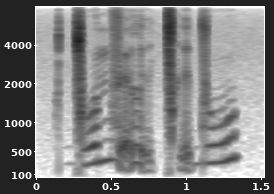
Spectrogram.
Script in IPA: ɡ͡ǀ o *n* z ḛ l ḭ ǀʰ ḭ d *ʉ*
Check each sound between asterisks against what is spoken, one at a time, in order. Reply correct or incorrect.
correct, incorrect: u

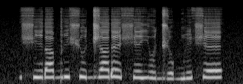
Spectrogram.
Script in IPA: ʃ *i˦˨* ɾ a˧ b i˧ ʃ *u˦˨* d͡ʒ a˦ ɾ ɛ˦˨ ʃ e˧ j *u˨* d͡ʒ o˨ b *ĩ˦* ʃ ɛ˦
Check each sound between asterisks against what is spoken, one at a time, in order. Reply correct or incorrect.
incorrect: i˨, incorrect: u˧, correct, incorrect: ĩ˨˦

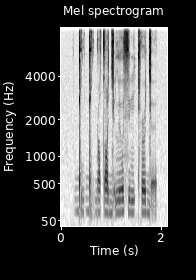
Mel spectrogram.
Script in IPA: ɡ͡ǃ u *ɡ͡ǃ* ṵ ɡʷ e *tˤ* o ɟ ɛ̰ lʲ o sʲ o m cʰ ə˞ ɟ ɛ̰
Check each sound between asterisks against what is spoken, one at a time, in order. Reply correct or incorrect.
correct, correct

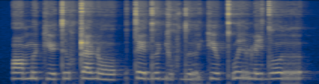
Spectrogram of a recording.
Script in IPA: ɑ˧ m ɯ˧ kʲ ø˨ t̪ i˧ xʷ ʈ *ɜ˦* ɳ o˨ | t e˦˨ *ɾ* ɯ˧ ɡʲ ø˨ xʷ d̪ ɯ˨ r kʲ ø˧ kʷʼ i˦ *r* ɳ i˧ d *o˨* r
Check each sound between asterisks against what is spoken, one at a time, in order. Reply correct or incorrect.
incorrect: æ˦, incorrect: d̪, correct, incorrect: o˦

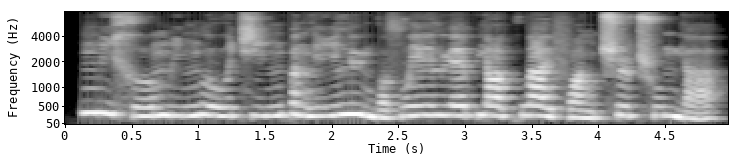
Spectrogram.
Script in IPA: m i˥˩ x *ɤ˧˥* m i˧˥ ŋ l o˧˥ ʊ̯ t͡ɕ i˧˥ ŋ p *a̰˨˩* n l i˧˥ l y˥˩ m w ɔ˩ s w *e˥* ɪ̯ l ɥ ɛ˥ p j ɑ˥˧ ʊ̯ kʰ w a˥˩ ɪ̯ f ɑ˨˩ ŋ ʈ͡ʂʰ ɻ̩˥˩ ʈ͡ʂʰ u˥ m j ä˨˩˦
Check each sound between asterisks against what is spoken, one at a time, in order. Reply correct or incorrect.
correct, incorrect: a˧, correct

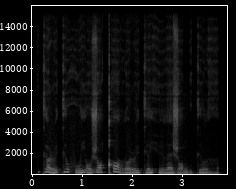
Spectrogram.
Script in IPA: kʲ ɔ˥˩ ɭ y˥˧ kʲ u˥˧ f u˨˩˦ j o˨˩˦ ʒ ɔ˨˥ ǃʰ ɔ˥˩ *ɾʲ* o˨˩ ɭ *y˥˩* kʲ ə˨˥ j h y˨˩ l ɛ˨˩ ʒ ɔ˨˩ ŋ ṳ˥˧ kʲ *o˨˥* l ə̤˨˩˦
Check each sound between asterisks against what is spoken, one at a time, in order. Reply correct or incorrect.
incorrect: r, correct, incorrect: u˨˥

